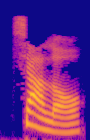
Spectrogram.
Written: 下楼

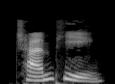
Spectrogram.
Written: 产品

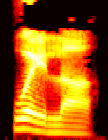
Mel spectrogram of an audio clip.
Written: 为了

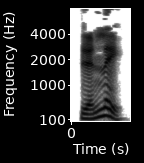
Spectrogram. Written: 人类

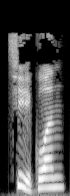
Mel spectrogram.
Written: 器官

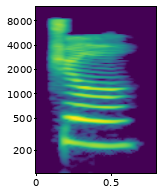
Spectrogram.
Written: 着

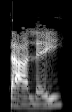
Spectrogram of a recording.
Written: 打雷

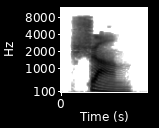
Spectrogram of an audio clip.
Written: 赏

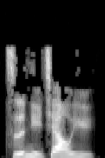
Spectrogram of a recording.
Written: 子女

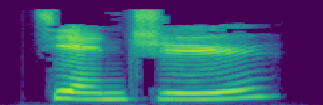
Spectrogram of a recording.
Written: 简直

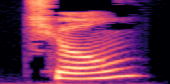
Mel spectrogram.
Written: 穷

